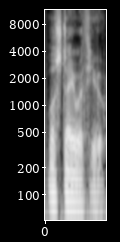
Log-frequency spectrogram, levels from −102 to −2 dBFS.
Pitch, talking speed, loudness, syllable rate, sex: 85 Hz, 365 wpm, -15 LUFS, 7.0 syllables/s, male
